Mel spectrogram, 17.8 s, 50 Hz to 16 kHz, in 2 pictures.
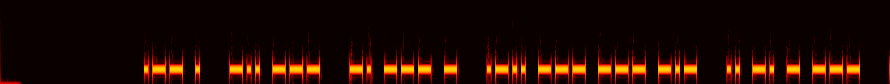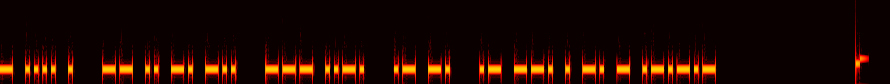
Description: Morse code, heard as a keyed tone, about 28 wpm, 700 Hz. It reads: WE DO NOT LOOK INTO THE MIND OF AN AGENT.
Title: Sentences from Top 1600 Words 28wpm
